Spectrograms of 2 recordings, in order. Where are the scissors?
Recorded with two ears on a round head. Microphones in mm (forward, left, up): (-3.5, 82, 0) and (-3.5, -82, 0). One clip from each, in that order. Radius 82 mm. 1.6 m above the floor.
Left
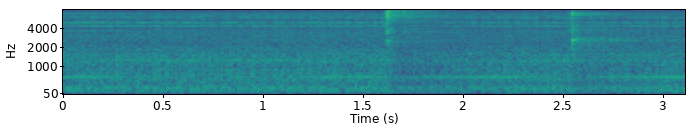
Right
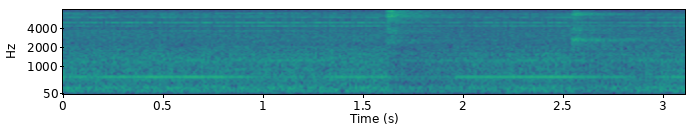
65° left (ahead or behind), 4.5 m.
